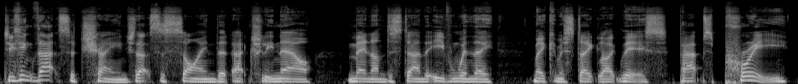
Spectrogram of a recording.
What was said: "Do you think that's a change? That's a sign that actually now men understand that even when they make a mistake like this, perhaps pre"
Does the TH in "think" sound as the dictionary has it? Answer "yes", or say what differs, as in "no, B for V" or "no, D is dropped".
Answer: yes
